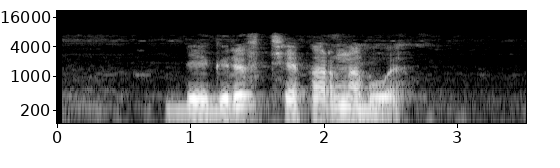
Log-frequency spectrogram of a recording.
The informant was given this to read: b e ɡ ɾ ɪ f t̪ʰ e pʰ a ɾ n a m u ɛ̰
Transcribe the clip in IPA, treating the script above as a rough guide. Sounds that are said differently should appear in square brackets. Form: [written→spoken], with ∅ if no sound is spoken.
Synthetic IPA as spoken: b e ɡ ɾ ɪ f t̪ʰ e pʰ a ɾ n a [m→b] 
